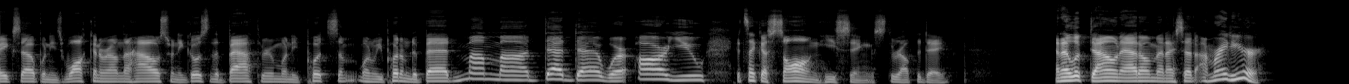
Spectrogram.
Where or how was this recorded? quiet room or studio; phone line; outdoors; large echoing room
quiet room or studio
